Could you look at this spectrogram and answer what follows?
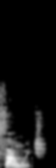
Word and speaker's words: Sanguich: we all know that right but when you pronounce it with our translating like us us as Spanish-speaking citizens reading a word it sandwich and so it's like a lot it's that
